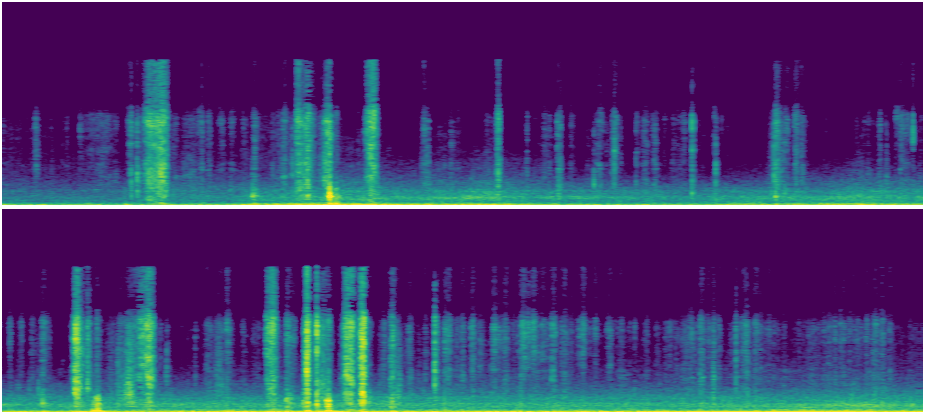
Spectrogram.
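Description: Blue painter's tape being pulled off its roll and pressed by hand onto a metal part of a splitting maul's head, masking it for paint: short rips of tape and rustling handling, with several sharp ticks.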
